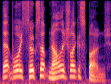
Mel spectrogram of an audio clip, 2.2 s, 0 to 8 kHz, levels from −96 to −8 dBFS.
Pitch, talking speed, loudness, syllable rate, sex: 140 Hz, 215 wpm, -17 LUFS, 5.2 syllables/s, male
